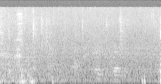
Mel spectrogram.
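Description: Quiet meeting-room tone in a pause between speakers, with a few faint soft knocks in the first half second.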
